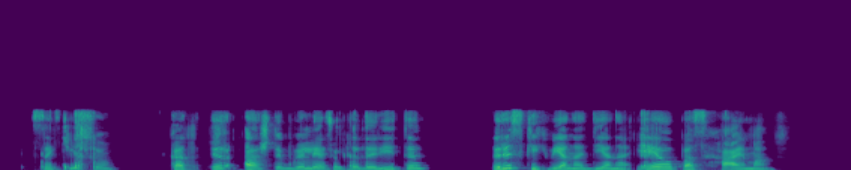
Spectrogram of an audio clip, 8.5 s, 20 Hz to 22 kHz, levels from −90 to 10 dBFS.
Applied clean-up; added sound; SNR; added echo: neural mask model Resemble Enhance denoiser.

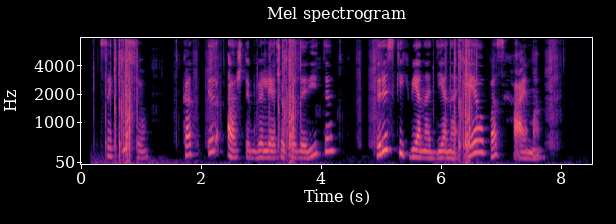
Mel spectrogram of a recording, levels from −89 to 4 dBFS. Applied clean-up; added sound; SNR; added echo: classical method log-MMSE.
